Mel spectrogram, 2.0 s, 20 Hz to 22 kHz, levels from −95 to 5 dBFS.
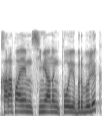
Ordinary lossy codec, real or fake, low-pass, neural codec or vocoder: none; real; 7.2 kHz; none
